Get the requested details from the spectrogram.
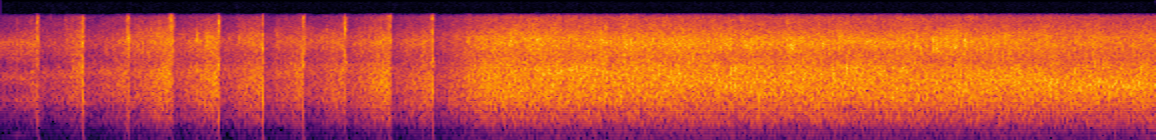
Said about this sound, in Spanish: Aplauso más.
